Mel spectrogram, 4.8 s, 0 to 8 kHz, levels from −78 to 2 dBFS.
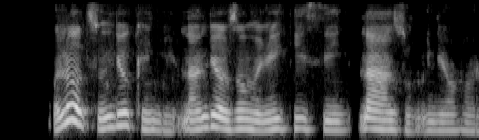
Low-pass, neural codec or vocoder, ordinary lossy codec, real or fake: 7.2 kHz; vocoder, 22.05 kHz, 80 mel bands, HiFi-GAN; none; fake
